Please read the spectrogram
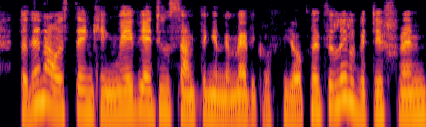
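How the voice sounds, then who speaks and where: A woman with a German accent speaks fairly quickly at a fairly low pitch, with ordinary pitch variation. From Germany. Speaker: hairstylist and salon manager. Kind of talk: interview.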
